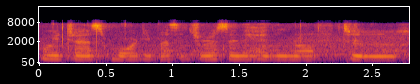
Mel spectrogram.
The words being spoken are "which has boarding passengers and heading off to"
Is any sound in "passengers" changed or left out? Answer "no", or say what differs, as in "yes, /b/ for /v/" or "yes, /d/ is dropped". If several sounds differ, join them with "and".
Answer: yes, /n/ is dropped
